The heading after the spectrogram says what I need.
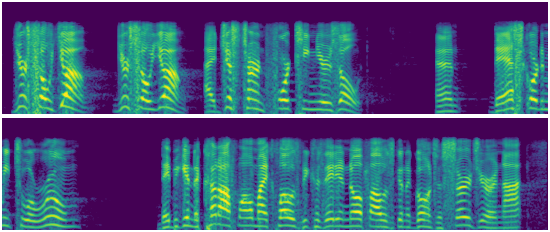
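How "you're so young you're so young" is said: put-on, high, screaming cry. Retelling a nurse coming out at the hospital: imitating a nurse screaming. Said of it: "she was screaming".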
